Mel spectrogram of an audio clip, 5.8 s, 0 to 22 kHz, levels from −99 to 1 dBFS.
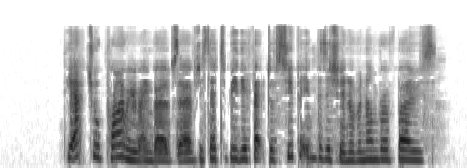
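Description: Throughout the speech, s sounds come out gritty and metallic, and the treble has a synthetic sheen, with nothing at all above 11.1 kHz. The cause is likely HE-AAC compression at a very low rate, which fits a bitrate around 12 kbps. The codec keeps only the lower spectrum and fakes the top octave by copying lower bands upward under a coarse envelope, so the upper harmonics no longer line up with those beneath.

From 2.14 to 2.16 s, between "actual primary rainbow" and "is said to be", a brief hiss smears in ahead of a sharp onset, lasting about 21 ms, and the attack itself sounds blunted. This is pre-echo. The codec spreads its quantisation noise across a whole transform block, so noise sized for the loud attack late in the block also fills the quiet moment just before it.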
